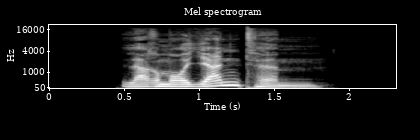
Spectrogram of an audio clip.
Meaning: strong dative masculine/neuter singular of larmoyant
- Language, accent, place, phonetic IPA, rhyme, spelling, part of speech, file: German, Germany, Berlin, [laʁmo̯aˈjantəm], -antəm, larmoyantem, adjective, De-larmoyantem.ogg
